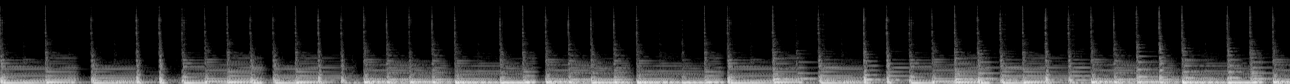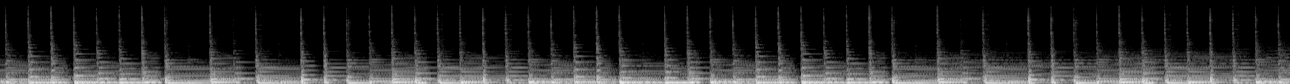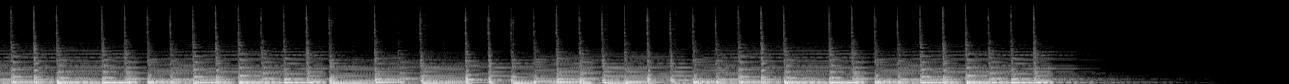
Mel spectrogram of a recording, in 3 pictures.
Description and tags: Merx (Market Song)
This is a song designed to augment the bustle of a market, town, or village-center. It is busy, but not intrusive and could be looped.
merchant, theme, video-game-music, video-game, market, fun, background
